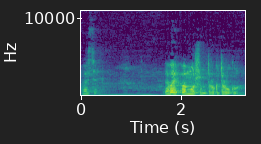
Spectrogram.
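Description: An actress playing a scorned, scheming, passionate wife in an intense, theatrical Russian stage drama, with a pleading delivery. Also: female voice, fairly low pitch, steady tone, unhurried, fairly bright tone, soft background music. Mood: scheming, urgent. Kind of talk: Soviet 1950s-70s stage drama acting.

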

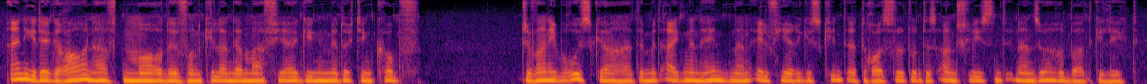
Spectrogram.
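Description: A man's voice: mid-range voice, steady tone, normal speed, mellow, close to an everyday voice. An actor playing an embittered, defiant male loner in a radio crime drama, speaking in a terse, sardonic, evasive way. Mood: bitter, brooding. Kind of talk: radio crime drama with first-person narration.

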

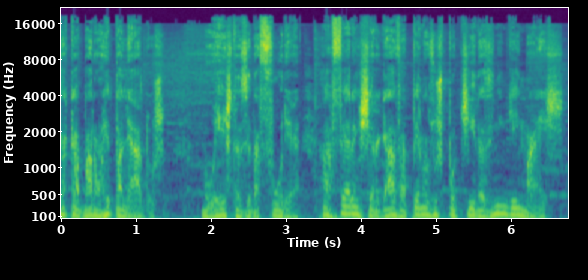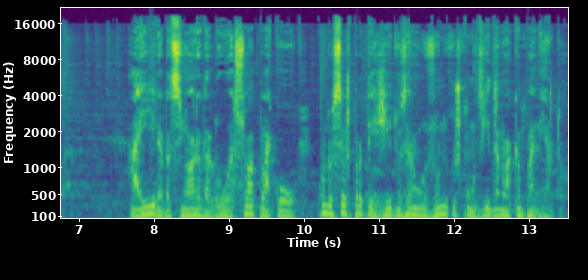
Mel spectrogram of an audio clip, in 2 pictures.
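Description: A man hosting a podcast and narrating a story in a measured, dramatic storytelling manner. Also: lowish voice, dark tone.

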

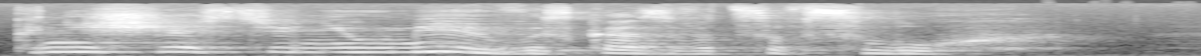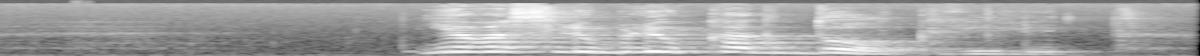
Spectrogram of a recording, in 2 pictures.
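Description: A woman's voice: high-pitched, expressive, measured pace, a little mellow, echoey room. An actress playing a king's honest, steadfast youngest daughter, earnest and restrained in a classical audio drama. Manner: earnest, plain-spoken, restrained.

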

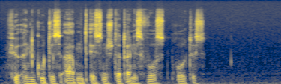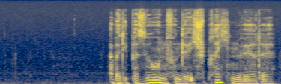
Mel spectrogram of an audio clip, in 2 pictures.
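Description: An actor playing a brooding male writer who narrates his own story in a measured radio-play monologue. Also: lowish voice, dark tone, slightly rough.

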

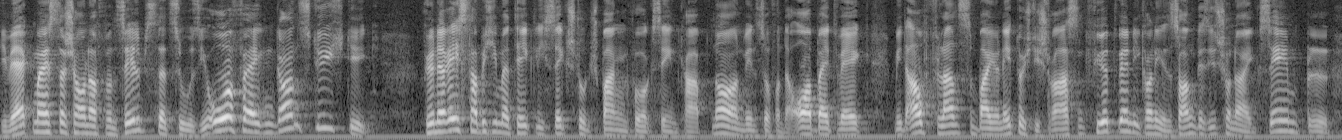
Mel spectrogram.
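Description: An actor playing a callous, boastful Austrian army officer with a colloquial Viennese accent in a 1940s radio play. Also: male voice, fairly high pitch, very animated, a little fast, pushed and bright, exaggerated voice. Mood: boastful, indignant. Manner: smug, colloquial, anecdotal. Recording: vintage 1940s radio recording.

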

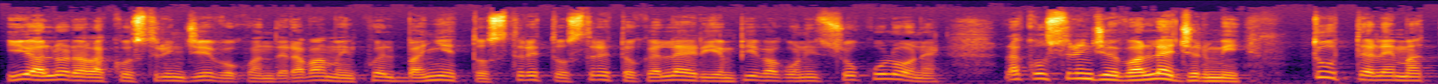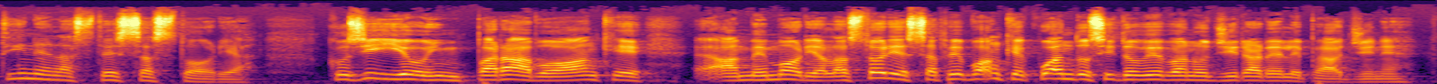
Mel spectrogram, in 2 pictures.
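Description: A scrappy, wounded orphan tells his childhood story in a radio play, acted by a man. The voice sits a little high. The delivery is colloquial and theatrical, full of halting repetitions, moving between outbursts and quiet confiding. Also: expressive, natural voice. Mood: wry, confiding. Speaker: stage actor performing a monologue. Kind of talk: theatrical first-person radio monologue.

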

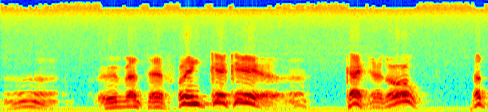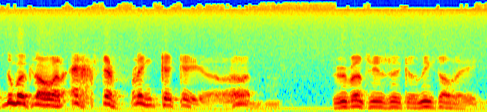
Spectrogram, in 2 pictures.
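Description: Proud old marshal, gravelly, husky, lively swings, radio play. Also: male voice, fairly high pitch, slow, exaggerated voice, rough recording. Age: older. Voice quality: gravelly, coughing. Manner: swings from mumbling to proud outbursts. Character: aging gruff old marshal, proud and blustering.

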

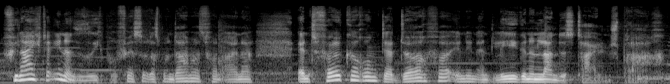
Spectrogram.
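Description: An actor playing a brooding Japanese man on the run, confessing in a husky, intense radio play monologue that drops to near-whispers. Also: mid-range voice, very animated, a little fast, a little mellow, a little hiss or hum. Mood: defensive, weary.

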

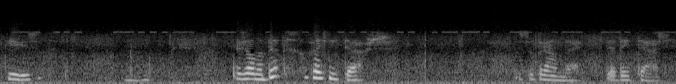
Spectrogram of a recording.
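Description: A woman's voice: medium pitch, lively intonation, moderate pace, dark tone, lightly acted. An actress playing an anxious, loyal young woman in a Dutch radio crime drama, colloquial and questioning. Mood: nervous. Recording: noisy, narrow-band old radio drama recording.

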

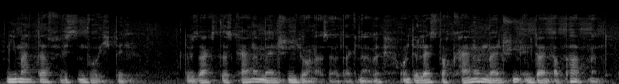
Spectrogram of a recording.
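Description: An actor playing a cocky, jovial astronaut in a radio play, talking in a chummy, mocking, theatrical way. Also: male voice, low voice, expressive, fairly quick, dark tone, a little hiss or hum. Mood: wheedling, breezy. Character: cocky, jovial male astronaut, wheedling old war buddy.

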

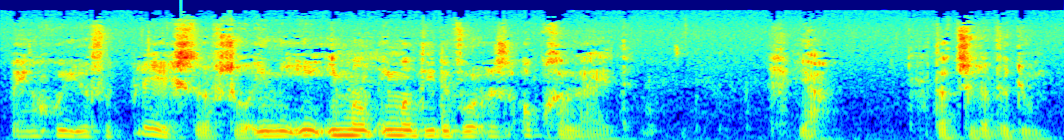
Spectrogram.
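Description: A male actor playing a grudging, tight-fisted middle-aged husband in a radio drama, husky and stumbling over repeated words. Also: mid-range voice, wildly swooping pitch, a little fast, a little hiss or hum. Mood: concerned, grudging. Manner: stammering repetition of words. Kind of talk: Dutch radio drama acting.

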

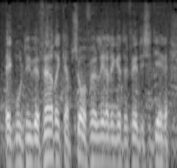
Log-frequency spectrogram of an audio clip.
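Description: A man's voice: medium pitch, flat delivery, rapid-fire, vocal fry, close to an everyday voice. A man acting a genial, paternal middle-aged schoolmaster with an avuncular, probing manner in a radio drama. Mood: kindly, probing. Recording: busy crowd noise behind. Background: crowd chatter.

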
